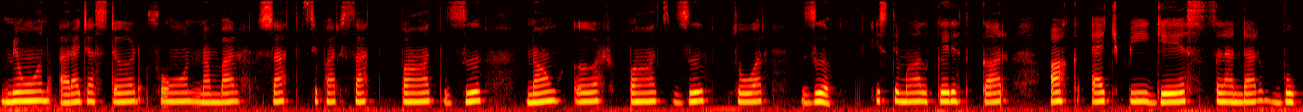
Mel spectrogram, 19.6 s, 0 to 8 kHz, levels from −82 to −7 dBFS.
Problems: background sounds at intervals, low volume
